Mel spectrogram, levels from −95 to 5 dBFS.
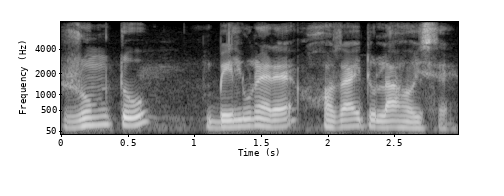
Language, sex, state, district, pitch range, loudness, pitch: Assamese, male, Assam, Kamrup Metropolitan, 125-150 Hz, -16 LUFS, 130 Hz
